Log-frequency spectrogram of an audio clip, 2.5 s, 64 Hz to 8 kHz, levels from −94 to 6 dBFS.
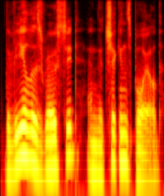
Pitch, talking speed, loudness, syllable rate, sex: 125 Hz, 195 wpm, -16 LUFS, 5.0 syllables/s, male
